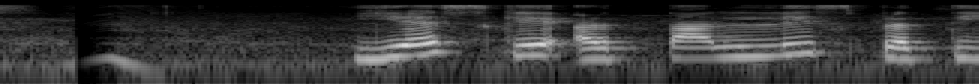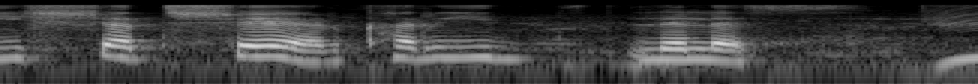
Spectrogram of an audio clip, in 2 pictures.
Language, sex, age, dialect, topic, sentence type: Bhojpuri, female, 18-24, Western, banking, statement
